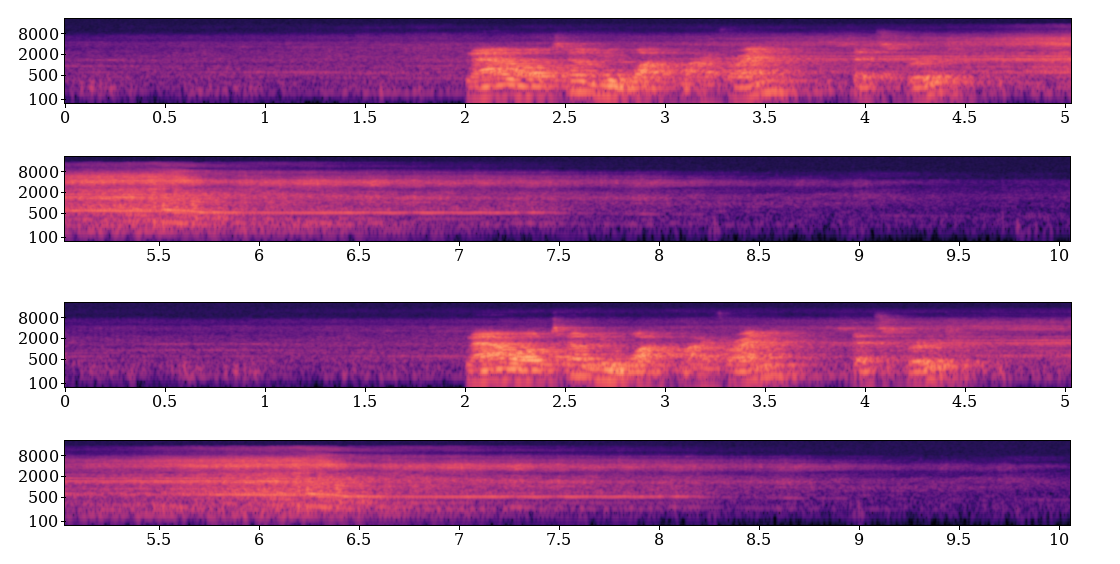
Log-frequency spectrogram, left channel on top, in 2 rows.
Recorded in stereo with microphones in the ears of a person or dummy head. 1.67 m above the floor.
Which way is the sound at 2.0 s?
10° right (ahead or behind).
